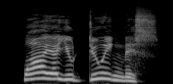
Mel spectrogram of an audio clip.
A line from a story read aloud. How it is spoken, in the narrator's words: she asked, her voice still raised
